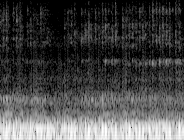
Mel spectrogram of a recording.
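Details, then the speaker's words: Smart car, first start after cleaning, rebuilding and rejetting the carbs: steady even idle with a low, clean firing note, no misses; perhaps slightly lower in tone, normal idle. "to me it sounds like a has a bit of a lower tone I'm not sure about just me or not"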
